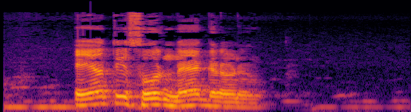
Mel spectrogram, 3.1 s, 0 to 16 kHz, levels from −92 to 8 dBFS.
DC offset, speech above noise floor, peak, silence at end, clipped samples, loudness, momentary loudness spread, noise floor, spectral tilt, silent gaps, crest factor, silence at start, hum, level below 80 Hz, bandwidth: under 0.1%; 32 dB; 0 dBFS; 1.1 s; under 0.1%; -13 LUFS; 16 LU; -45 dBFS; -4 dB/octave; none; 16 dB; 0.05 s; none; -54 dBFS; 11.5 kHz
